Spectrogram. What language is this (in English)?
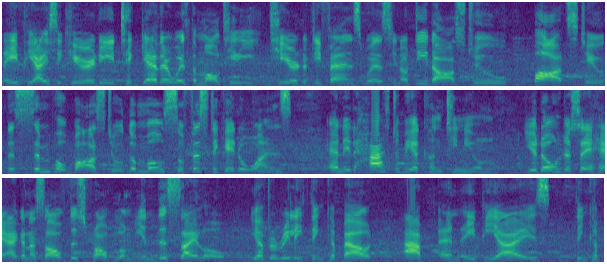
English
